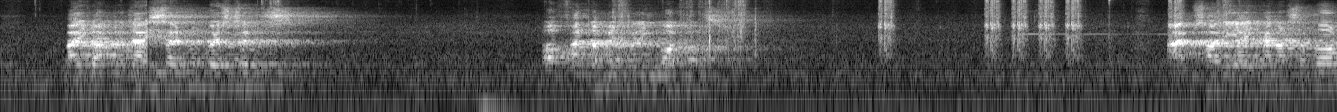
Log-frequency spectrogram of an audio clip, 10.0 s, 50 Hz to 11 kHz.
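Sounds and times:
camera shutter clicks: 7.4 - 8.2.

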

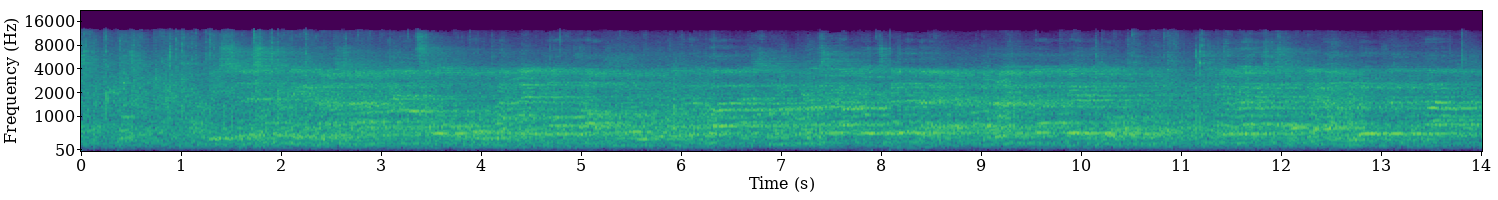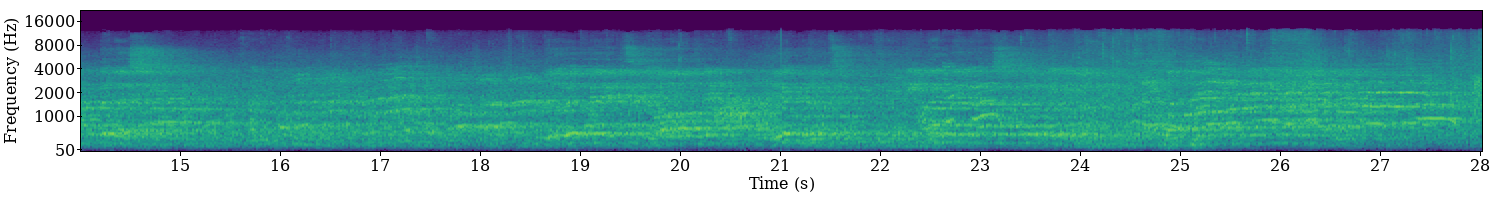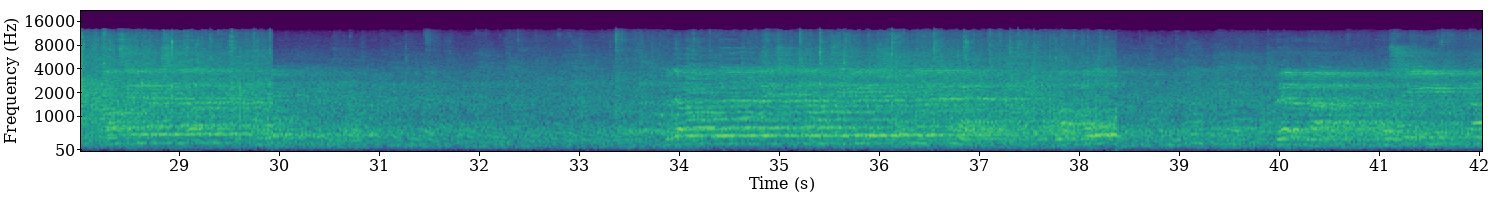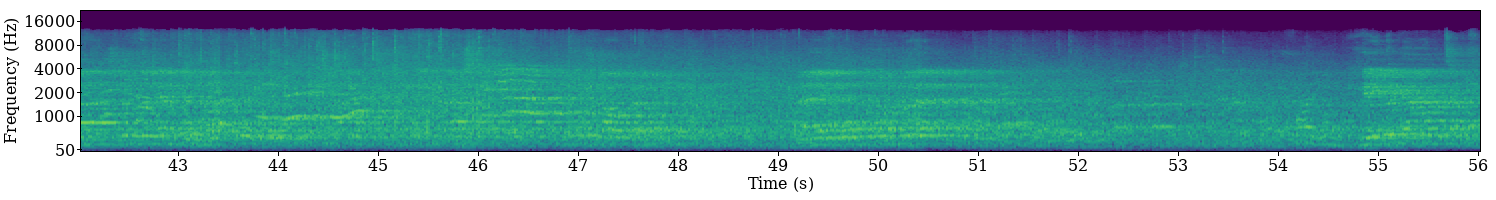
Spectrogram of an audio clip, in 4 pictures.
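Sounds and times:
man speaking over public address: 0.0 - 31.1, 33.6 - 53.1, 53.9 - 56.0.

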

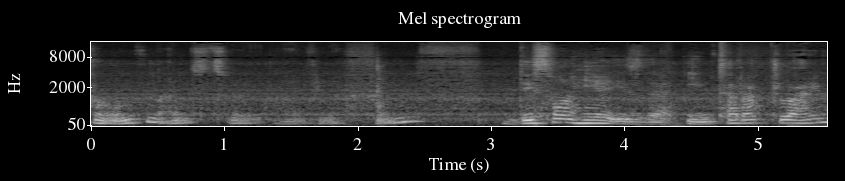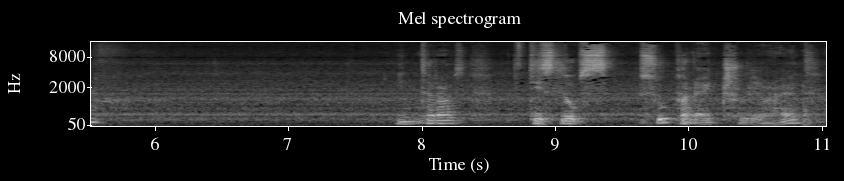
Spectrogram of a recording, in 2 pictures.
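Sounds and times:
faint steady hum: 0.0 - 11.0
man speaking: 3.1 - 5.7, 7.8 - 11.0.

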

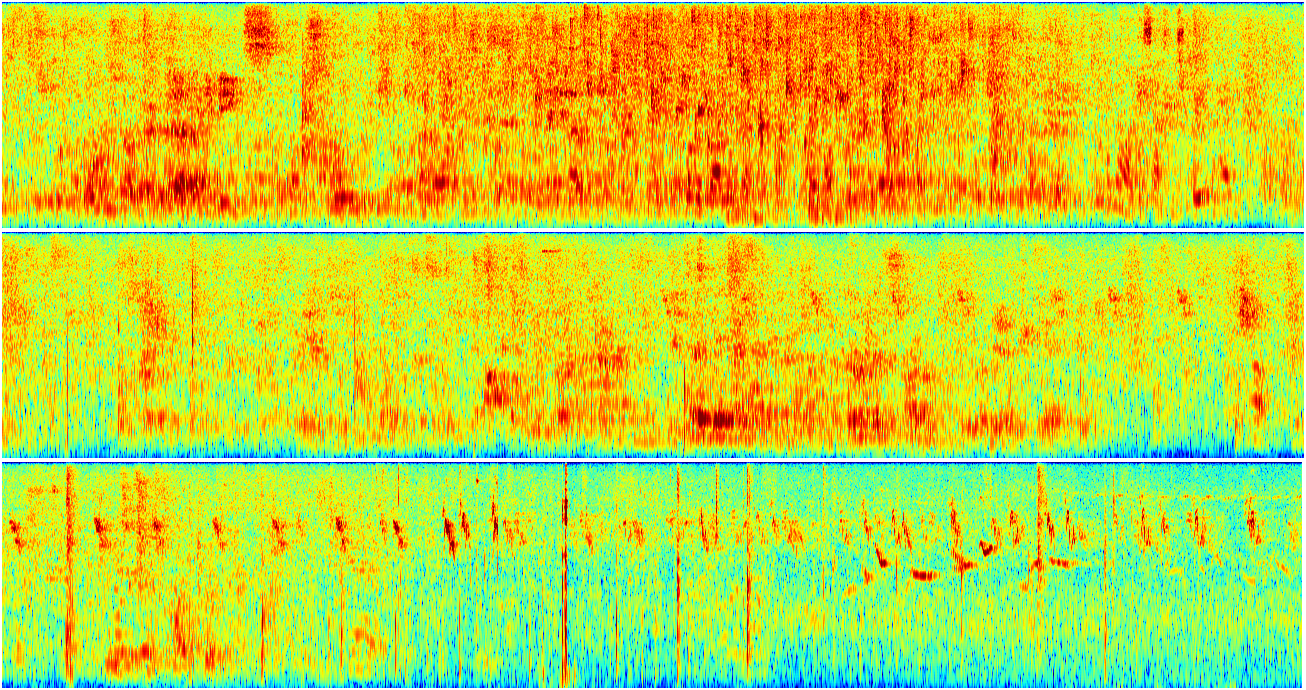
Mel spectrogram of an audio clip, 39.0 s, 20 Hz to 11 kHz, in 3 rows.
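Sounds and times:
people talking indistinctly: 0.0 - 35.2
footsteps: 2.9 - 21.3, 22.9 - 35.8
footsteps on hard floor: 12.3 - 15.1, 27.9 - 35.1
small birds chirping: 17.4 - 39.0.

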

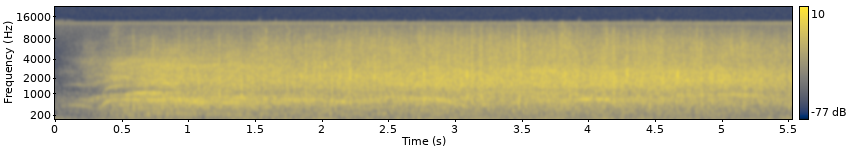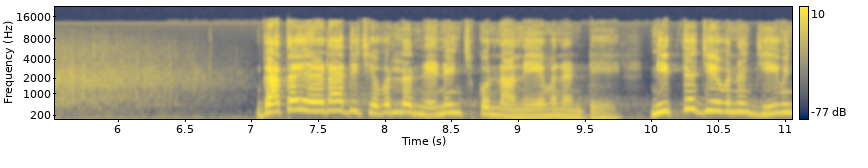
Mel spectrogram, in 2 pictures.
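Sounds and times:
audience applauding: 0.2 - 6.7.

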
